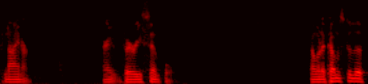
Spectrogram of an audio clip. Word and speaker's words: niner: alright so for example to say three five nine phonetically would be three five Niner aren't very simple and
